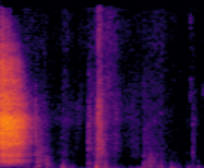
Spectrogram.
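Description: Film clapperboard snapped shut right at the start, a sharp crack that dies away quickly, followed by a few faint knocks and handling sounds.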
